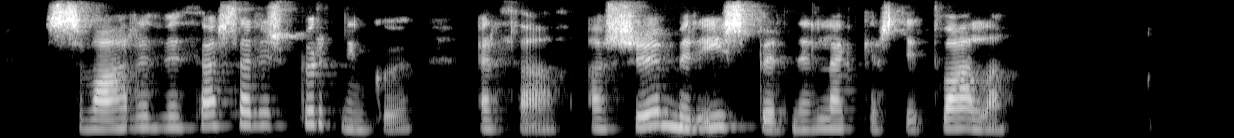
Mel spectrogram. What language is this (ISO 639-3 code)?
isl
